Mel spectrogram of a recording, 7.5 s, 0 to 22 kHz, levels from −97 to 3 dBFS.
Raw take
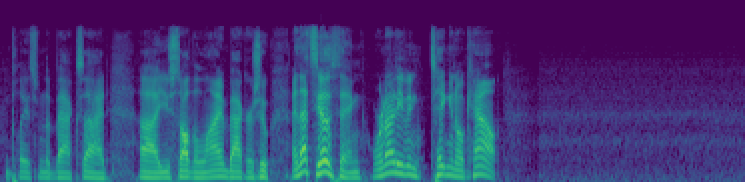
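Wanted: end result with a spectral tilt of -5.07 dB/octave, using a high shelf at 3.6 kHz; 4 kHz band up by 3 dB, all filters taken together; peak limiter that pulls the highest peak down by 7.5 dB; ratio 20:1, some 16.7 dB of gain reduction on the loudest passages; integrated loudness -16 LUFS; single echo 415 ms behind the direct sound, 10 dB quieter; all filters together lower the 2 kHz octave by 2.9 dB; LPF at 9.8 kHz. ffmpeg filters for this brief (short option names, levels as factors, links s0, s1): -af "lowpass=9800,equalizer=f=2000:t=o:g=-5,highshelf=f=3600:g=-3.5,equalizer=f=4000:t=o:g=8,acompressor=threshold=0.02:ratio=20,alimiter=level_in=2.51:limit=0.0631:level=0:latency=1,volume=0.398,aecho=1:1:415:0.316,volume=21.1"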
